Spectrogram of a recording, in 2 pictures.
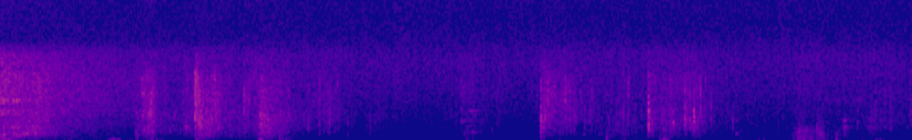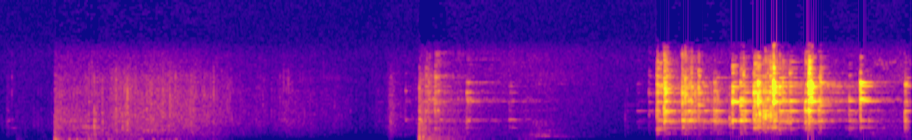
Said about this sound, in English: Small bunch of keys.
